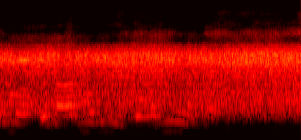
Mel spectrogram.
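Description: Recorded speech played from a smartphone's speaker held up to a microphone. The voice sounds thin and telephone-like, over a steady hiss.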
